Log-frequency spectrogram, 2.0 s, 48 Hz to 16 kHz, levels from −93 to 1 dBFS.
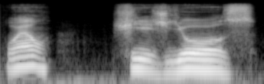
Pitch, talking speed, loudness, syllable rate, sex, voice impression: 130 Hz, 120 wpm, -14 LUFS, 2.7 syllables/s, male, masculine, adult-like, refreshing, slightly sincere, slightly unique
